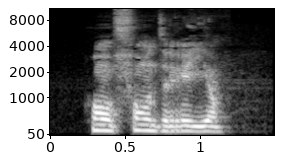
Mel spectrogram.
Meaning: first-person plural conditional of confondre
- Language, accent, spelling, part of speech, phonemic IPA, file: French, Canada, confondrions, verb, /kɔ̃.fɔ̃.dʁi.jɔ̃/, LL-Q150 (fra)-confondrions.wav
